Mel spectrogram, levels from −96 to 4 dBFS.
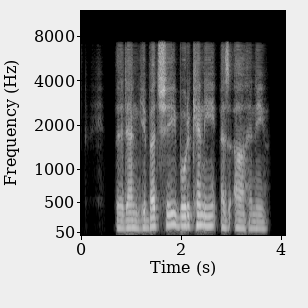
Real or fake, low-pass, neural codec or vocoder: fake; 7.2 kHz; codec, 16 kHz, 0.2 kbps, FocalCodec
